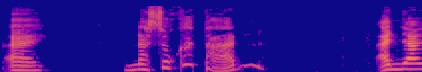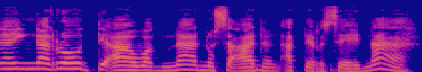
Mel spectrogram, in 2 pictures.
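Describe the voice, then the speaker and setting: Slow-talking gossipy village woman. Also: on the high side, sharp tone, dry recording. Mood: gossipy, surprised. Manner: exclamatory, drawn-out gossiping. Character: gossipy village woman, nosy comedic neighbour. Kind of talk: comic radio drama acting.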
